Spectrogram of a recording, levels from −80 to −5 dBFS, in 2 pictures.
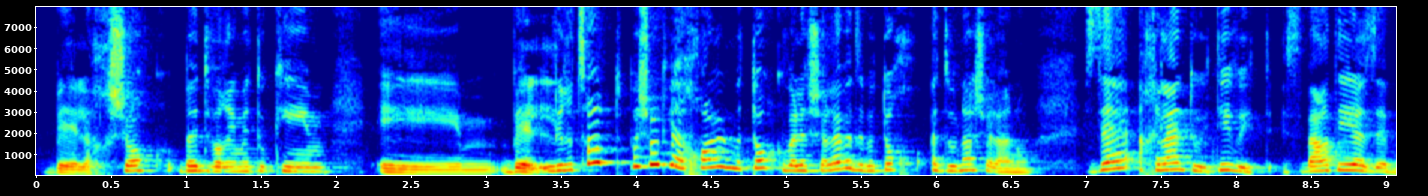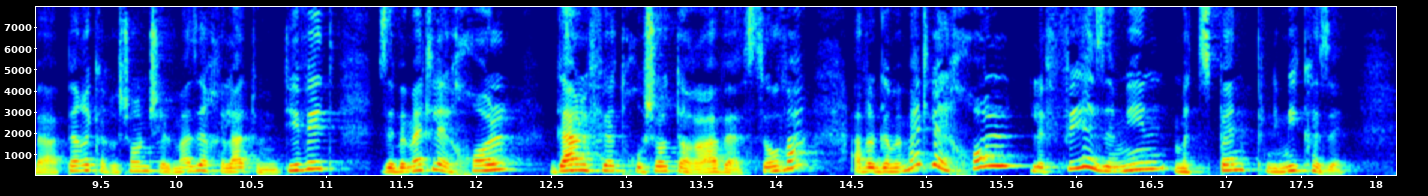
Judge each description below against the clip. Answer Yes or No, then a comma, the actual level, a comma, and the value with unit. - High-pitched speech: Yes, high, 230 Hz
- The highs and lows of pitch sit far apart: Yes, wide, 6.8 semitones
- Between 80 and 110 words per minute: No, average, 145 wpm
